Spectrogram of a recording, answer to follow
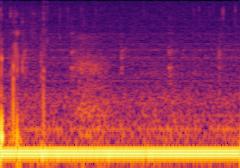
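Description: Steady low hum with a few faint ticks, the background noise of the recording between spoken words.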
